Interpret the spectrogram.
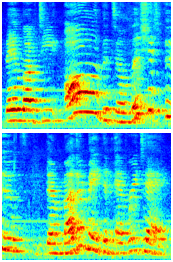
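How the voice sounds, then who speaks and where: A woman's voice: high-pitched, lively intonation, measured pace. A woman narrating a scripted children's story as the storyteller of a puppet show. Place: library room. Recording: distant, very echoey room, faint noise.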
